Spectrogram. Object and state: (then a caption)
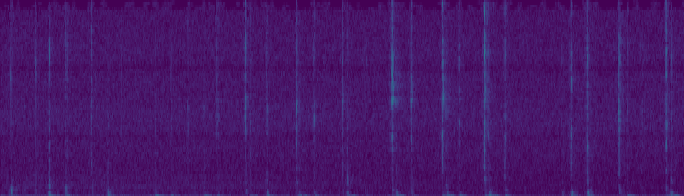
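Plastic laptop keyboard. Fingertips with long white nails tap the keys of a black plastic laptop keyboard at a slower pace. About sixteen soft, quick taps are heard, each a low, dull thud with a faint bright click that dies away almost at once. The overall sound is quiet and muffled, with no other sounds.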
